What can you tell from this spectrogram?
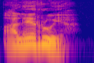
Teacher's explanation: L-ul intervocalic a suferit fenomenul de rotacizare, adică s-a transformat în R și a devenit Aleluia.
